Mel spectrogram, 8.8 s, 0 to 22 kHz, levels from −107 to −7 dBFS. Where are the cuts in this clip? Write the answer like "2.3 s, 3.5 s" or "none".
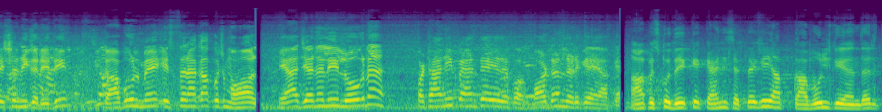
2.6 s, 6.2 s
